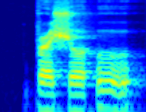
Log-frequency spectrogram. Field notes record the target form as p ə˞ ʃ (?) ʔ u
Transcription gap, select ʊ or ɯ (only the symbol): ʊ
